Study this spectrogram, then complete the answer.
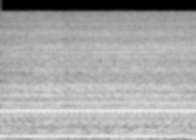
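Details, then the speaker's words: Copeland modulating variable-capacity digital scroll compressor (HVAC) running: loud steady low drone with fixed mid-pitch tone; sounds terrible but is normal and very reliable, seller reports no issues with many sold. "my first thought was, well, that's gonna last a week and be garbage because it sounds terrible. You don't think from a standpoint of longevity that that works well, but it's actually very it's very bulletproof."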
